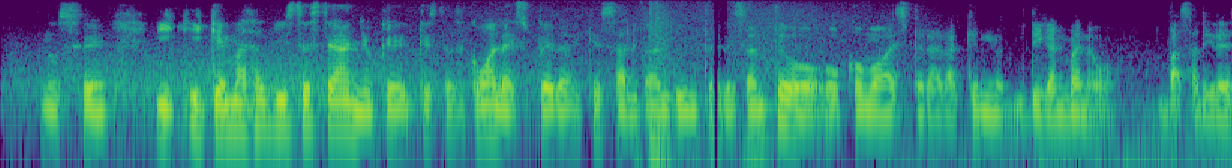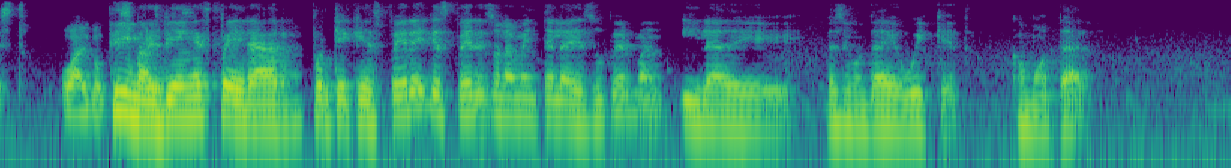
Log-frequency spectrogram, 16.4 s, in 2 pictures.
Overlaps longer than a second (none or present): none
